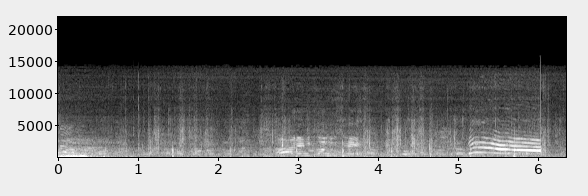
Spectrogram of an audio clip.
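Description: High-pitched young voices shouting out, once briefly about halfway through and again in a longer falling call near the end. Scattered light knocks and a short low rumble at the very start sit under them.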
